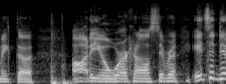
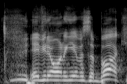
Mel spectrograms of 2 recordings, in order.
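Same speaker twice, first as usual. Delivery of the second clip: usual speaking voice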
